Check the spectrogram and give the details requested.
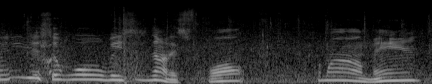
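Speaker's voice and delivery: high, drawn-out pleading protest; mock distress. Streamer protests killing a poor baby wolf, in mock distress.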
